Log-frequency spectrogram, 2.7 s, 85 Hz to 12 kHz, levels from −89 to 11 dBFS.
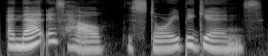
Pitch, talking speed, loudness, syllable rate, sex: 190 Hz, 155 wpm, -20 LUFS, 3.9 syllables/s, female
